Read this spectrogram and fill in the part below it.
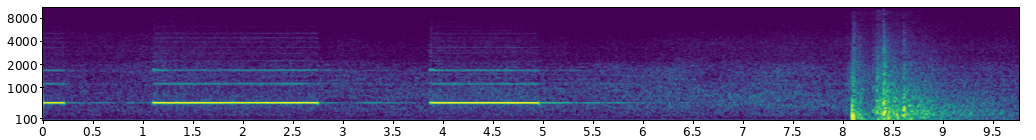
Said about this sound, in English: a blast of dynamite loosens a 25-ton block of granite high up on Rattlesnake Hill in Concord. Well, you're looking at a granite quarry that's been in operation since at least 18, 20, or 30.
